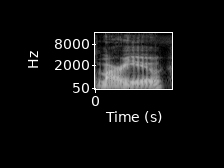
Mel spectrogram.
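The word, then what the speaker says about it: Murrue: Her name is pronounced as Maru, making it closer to Marco.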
